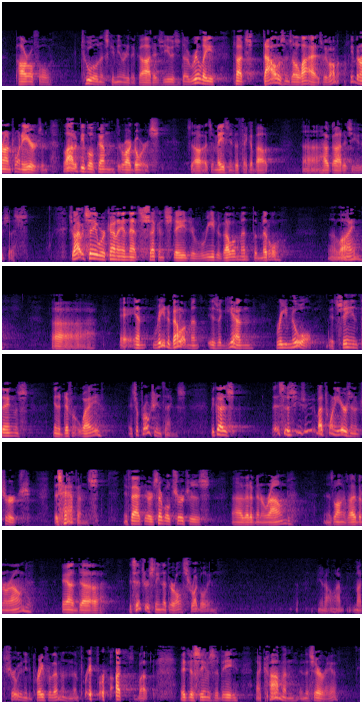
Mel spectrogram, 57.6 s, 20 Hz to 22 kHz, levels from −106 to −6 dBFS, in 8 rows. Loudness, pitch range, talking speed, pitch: -32 LUFS, 115-140 Hz, 145 wpm, 125 Hz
